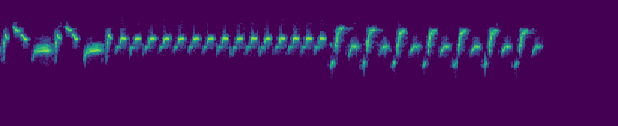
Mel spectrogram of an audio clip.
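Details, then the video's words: Singing European goldfinch: a few sharp, slurred whistles, then a long, rapid buzzy trill on one pitch, then a run of quick two-part chirps. Clean, with no background noise. "من أقوى تغاريد طائر الحسون الجميلة"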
